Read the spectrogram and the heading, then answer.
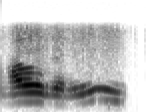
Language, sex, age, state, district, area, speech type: Kannada, female, 45-60, Karnataka, Gulbarga, urban, conversation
